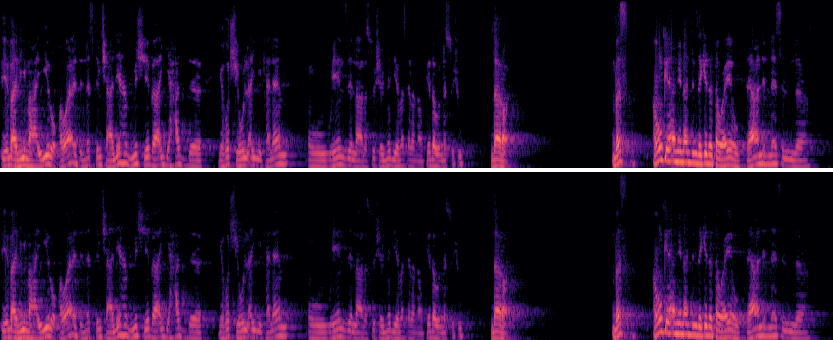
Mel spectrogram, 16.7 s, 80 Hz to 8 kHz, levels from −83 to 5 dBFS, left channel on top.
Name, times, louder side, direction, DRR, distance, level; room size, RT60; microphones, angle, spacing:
voice 1, 0.0-4.0 4.4-5.8 6.2-9.3 9.8-10.2 12.2-12.7 13.1-16.2, left 3 dB, 50° left, 14 dB, 0.7 m, -26 dB
26.0 x 20.5 x 7.5 m, 1.2 s
head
